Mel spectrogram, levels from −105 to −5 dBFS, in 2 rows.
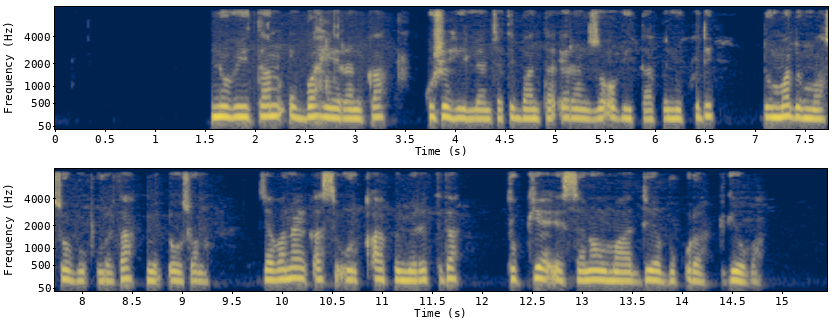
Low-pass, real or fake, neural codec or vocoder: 7.2 kHz; fake; vocoder, 44.1 kHz, 80 mel bands, Vocos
